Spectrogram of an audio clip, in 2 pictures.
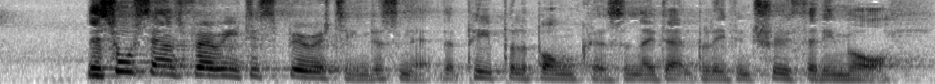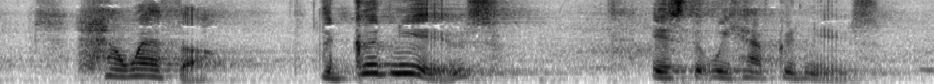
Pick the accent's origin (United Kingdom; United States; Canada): United Kingdom; East of England; and I come from Essex, right? It just, you know, maybe I should have got a bit more Essex.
